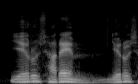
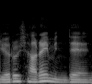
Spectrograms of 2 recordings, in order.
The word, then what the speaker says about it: 예루살렘: 예루살렘. 원래 발음은 예루살렘인데 이제 이걸 발음하기 어려우니까 예루살렘이라고 하죠.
